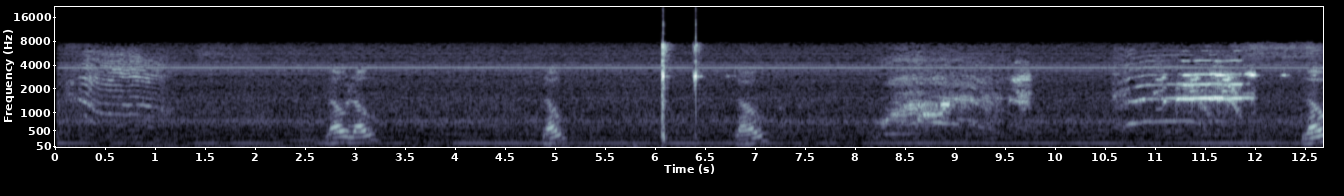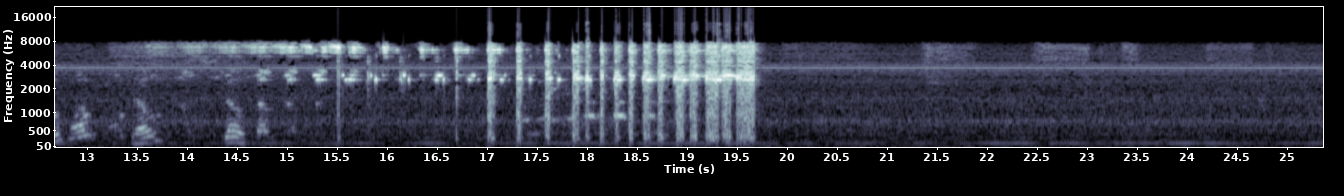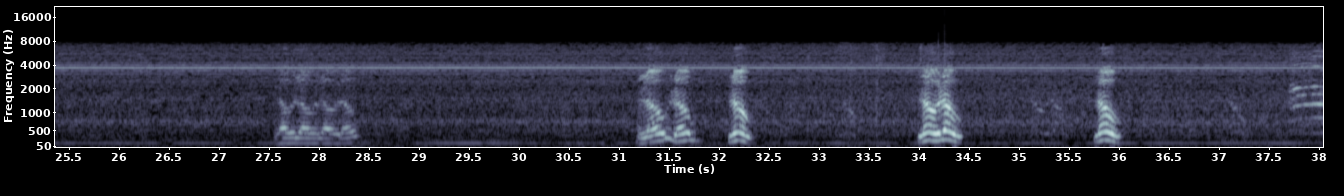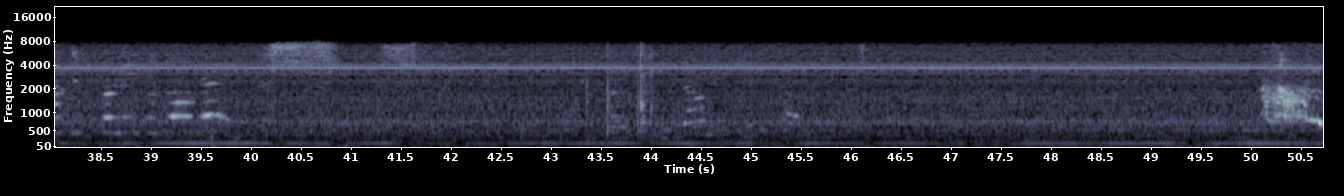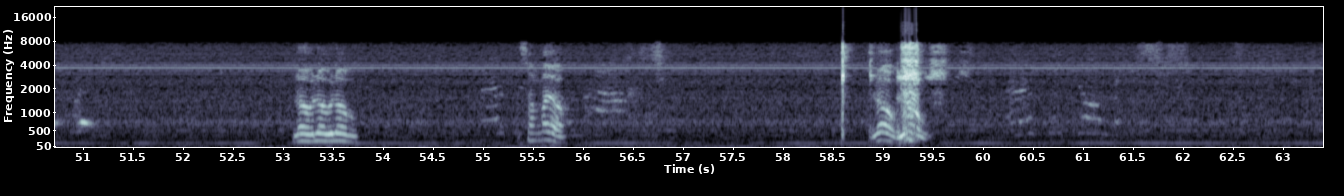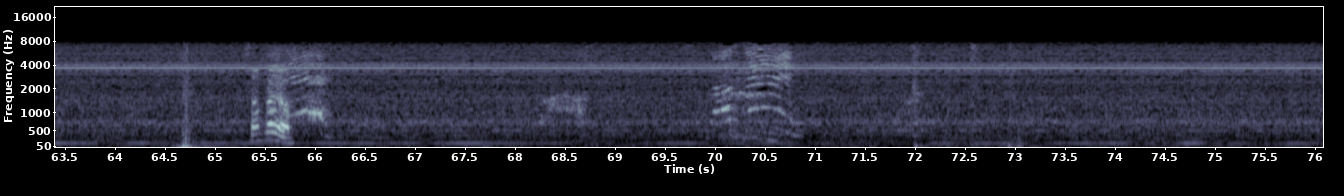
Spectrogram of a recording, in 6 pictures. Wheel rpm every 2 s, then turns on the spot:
0, 0, 0, 0, 0, 0, 0, 0, 0, 0, 0, 0, 0, 0, 0, 0, 0, 0, 0, 0, 0, 0, 0, 0, 0, 0, 0, 0, 0, 0, 0, 0, 0, 0, 0, 0, 0, 0.
none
